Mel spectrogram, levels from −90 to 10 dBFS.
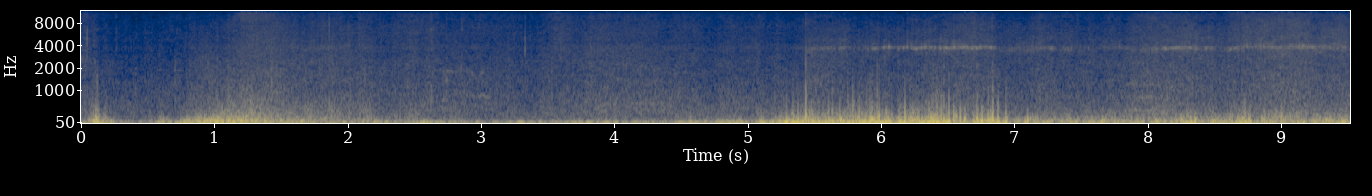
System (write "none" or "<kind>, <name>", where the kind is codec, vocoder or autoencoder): codec, DAC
